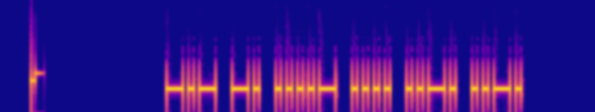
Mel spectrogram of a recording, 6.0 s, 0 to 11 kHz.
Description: Morse code, heard as a keyed tone, about 22 wpm, 700 Hz. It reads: KN4HFF
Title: USA Call Signs 22wpm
